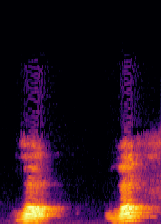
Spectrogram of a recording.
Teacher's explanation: يبقى انا عندي الفاء والالف مرققين بين اثنين مفخمين الغين والراء. انتبه، يبقى انا هرفع اقصى لساني في الاول وفي الاخر، زي بالظبط العربيه اللي بتطلع على الكوبري بدايه وتنزل من على الكوبري بدايه نهايه، واضح؟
